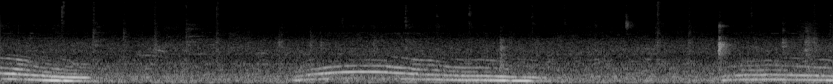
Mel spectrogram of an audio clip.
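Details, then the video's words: Two male domestic cats from Bangladesh attacking each other: muffled, low wavering yowls that swell and fade, rising then sinking over a couple of seconds each, with a steady background rumble and a few faint clicks. "Cat attack sounds (meow, meow)"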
